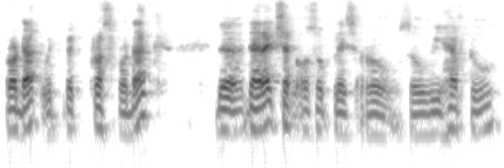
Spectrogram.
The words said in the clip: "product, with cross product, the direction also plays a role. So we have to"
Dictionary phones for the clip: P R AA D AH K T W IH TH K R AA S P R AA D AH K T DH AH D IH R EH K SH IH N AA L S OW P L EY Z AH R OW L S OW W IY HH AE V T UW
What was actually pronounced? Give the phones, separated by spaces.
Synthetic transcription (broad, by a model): P R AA D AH K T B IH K K R AA S P R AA D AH K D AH D IH R EH K SH IH N AA L S OW P L EY S AH R OW L S OW W IY HH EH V T UW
